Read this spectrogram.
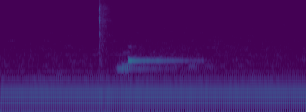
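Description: A computer alert chimes once.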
